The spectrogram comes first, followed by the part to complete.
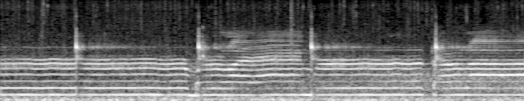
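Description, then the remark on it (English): Steady rain patters as a soft, even hiss beneath a sustained droning musical tone, with faint knocks recurring about every second or so and no voices. “Honor that rain, for it is the water of life for all living things.”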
